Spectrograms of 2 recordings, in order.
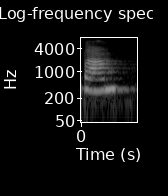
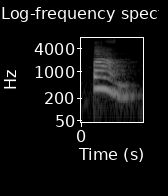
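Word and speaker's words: palm: এর আগে এল silent rule, যেমন পাম, পি এ এল এম, পাম। পি এর আগে এম এর আগে এল আছে, তাই এল এর উচ্চারণ হয়নি।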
